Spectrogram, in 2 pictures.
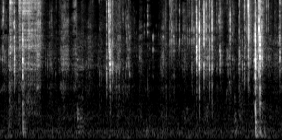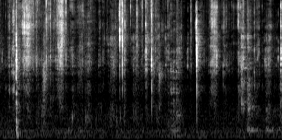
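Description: Raw lettuce leaves being bitten and chewed close to the microphone: irregular crisp crunches, with a couple of louder bites around the middle.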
